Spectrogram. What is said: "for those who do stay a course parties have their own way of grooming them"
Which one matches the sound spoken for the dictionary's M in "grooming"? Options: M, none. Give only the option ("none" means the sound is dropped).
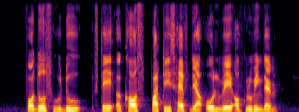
none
